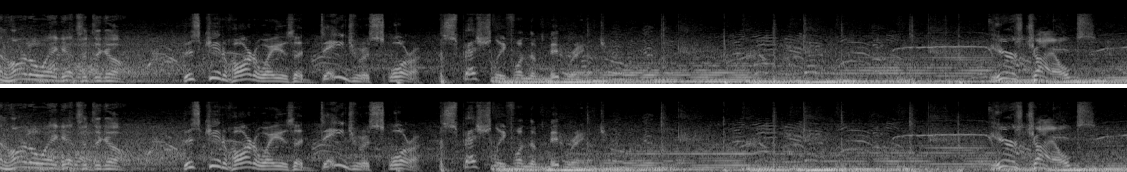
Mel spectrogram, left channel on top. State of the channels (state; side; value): normal; both; correlation 0.74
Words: Hardaway gets it to go. This kid Hardaway is a dangerous scorer, especially from the mid-range. Here's Childs,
